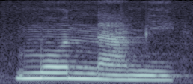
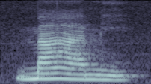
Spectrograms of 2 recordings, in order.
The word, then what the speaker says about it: mon ami: So they want that mon ami because it flows better than if I was trying to say ma ami.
